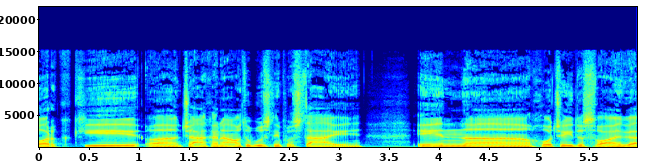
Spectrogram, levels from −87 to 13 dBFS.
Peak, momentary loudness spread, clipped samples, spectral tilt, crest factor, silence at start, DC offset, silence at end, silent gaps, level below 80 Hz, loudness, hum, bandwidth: -2 dBFS; 7 LU; under 0.1%; -5 dB/octave; 12 dB; 0 s; under 0.1%; 0 s; none; -28 dBFS; -16 LUFS; none; 15.5 kHz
